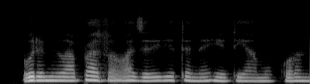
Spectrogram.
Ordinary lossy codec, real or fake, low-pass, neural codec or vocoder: none; fake; none; codec, 24 kHz, 0.5 kbps, DualCodec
